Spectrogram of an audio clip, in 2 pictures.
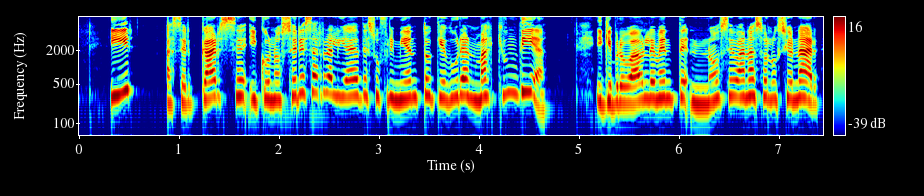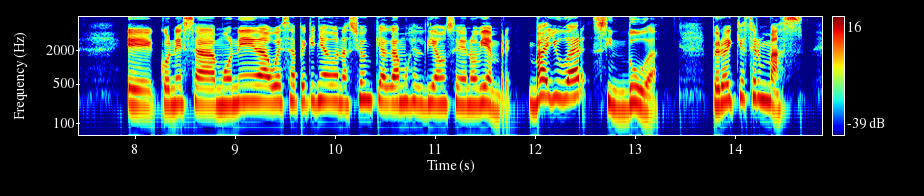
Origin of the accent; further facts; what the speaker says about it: Chile; Creo que somos solidarios.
